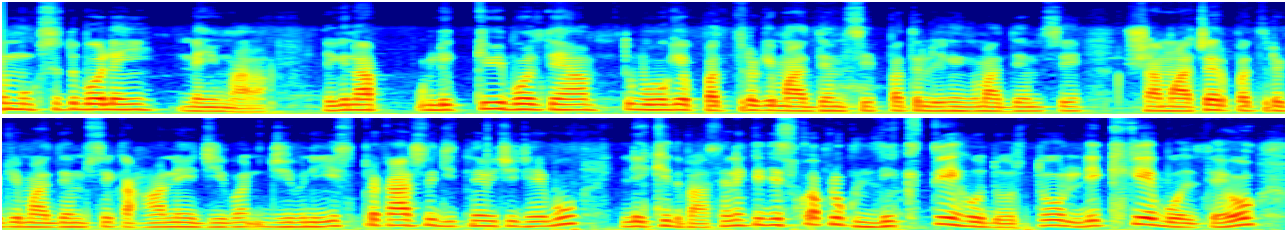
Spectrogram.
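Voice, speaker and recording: A man's voice: fairly high pitch, a little mellow, dry recording. A young man teaching an online class in a casual, chatty way, often calling his listeners friends.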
